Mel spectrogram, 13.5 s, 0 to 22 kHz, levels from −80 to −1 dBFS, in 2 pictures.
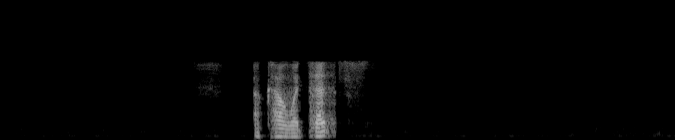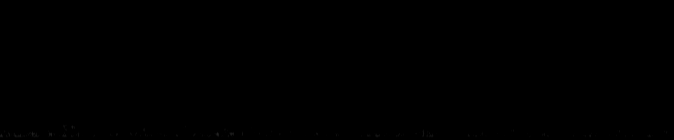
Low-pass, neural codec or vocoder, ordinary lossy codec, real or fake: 3.6 kHz; none; AAC, 16 kbps; real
